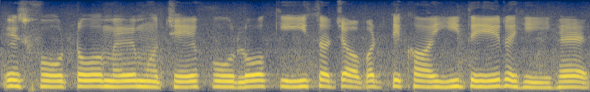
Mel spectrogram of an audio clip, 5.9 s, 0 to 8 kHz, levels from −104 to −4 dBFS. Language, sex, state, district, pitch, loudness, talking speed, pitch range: Hindi, female, Madhya Pradesh, Katni, 185 Hz, -12 LUFS, 110 wpm, 180-195 Hz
